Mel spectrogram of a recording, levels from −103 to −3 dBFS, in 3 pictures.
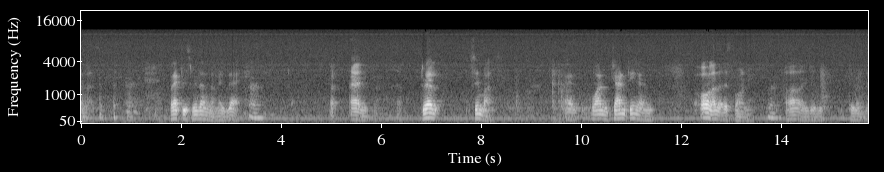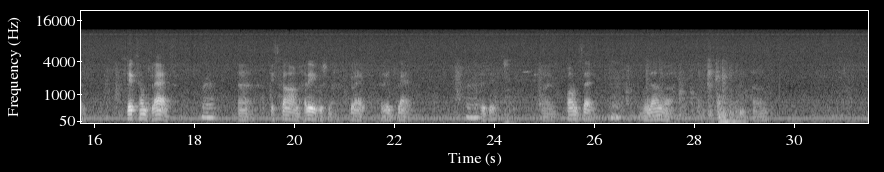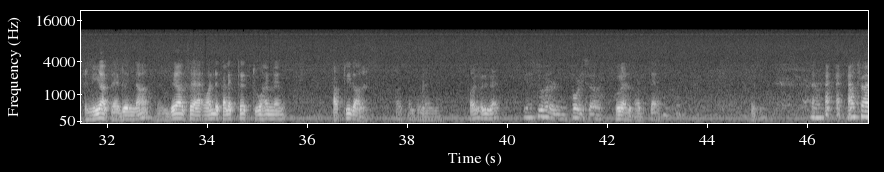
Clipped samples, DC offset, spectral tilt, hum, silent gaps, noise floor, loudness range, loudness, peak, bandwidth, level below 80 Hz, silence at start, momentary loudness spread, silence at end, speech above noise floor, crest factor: under 0.1%; under 0.1%; -6 dB/octave; none; none; -50 dBFS; 12 LU; -29 LUFS; -6 dBFS; 12 kHz; -58 dBFS; 0 s; 24 LU; 0 s; 22 dB; 26 dB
